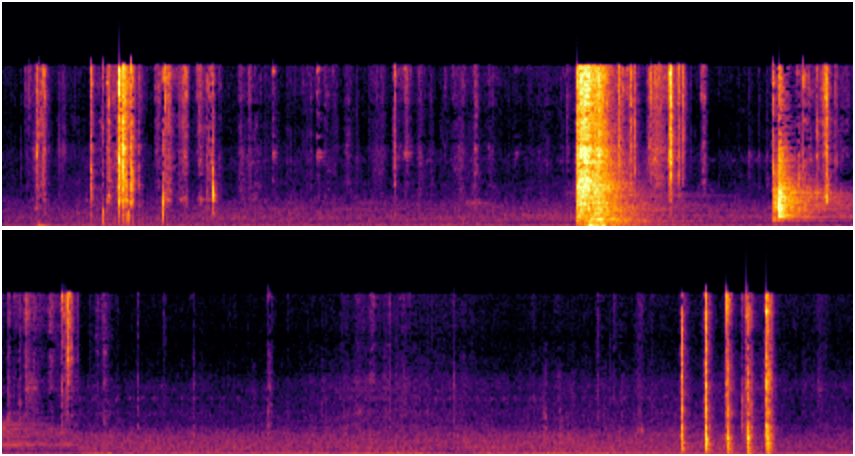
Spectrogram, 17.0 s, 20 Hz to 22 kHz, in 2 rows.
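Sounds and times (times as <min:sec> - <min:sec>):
wood clanging into metal fire pit: 0:05.7 - 0:07.1, 0:07.7 - 0:09.3.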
